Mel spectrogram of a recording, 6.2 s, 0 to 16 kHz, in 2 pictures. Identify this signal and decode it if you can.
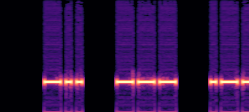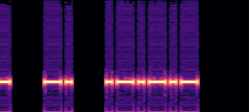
Morse code, heard as a keyed tone, about 18 wpm, spaced as for 12 wpm, 1000 Hz. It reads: DOWN.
